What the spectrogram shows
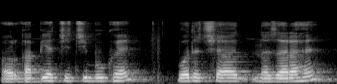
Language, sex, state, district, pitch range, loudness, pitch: Hindi, male, Maharashtra, Gondia, 150-160 Hz, -15 LUFS, 155 Hz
